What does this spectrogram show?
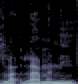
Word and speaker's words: Laimanee: All right, now I know we went through this before, but it's Laimanee. Yeah. Laimanee. Okay, so Like that's the Thai pronunciation.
